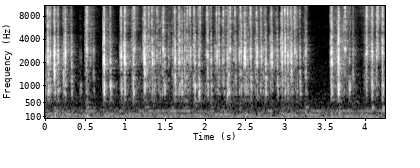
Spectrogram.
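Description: Fingertips of both hands type continuously on a full-size mechanical keyboard with plastic keycaps and blue clicky switches. The result is a rapid stream of sharp, bright clicks with almost no low end and no ring, pausing briefly just before the typing resumes near the end.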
